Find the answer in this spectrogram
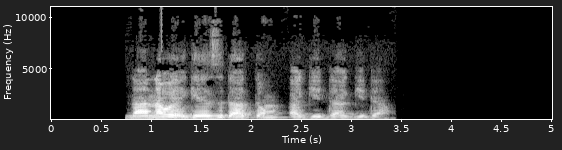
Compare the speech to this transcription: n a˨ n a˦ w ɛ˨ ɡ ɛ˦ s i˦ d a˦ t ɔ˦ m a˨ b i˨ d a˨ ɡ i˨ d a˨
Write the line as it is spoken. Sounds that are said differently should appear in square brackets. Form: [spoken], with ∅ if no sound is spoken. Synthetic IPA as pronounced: n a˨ n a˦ w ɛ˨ ɡ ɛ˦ [z] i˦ d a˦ t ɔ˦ m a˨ [ɡ] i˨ d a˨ ɡ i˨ d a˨

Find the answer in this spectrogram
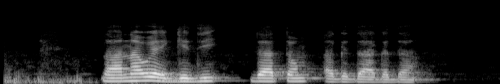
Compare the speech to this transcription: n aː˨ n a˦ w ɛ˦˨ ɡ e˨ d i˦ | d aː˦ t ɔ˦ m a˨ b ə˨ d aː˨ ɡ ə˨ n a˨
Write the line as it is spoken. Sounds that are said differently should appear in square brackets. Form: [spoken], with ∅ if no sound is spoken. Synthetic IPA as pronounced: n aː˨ n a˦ w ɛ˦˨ ɡ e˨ d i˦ | d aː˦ t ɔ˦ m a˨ [ɡ] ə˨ d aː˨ ɡ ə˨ [d] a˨

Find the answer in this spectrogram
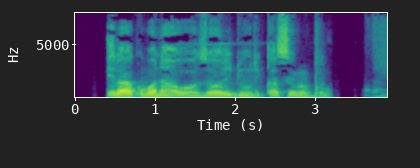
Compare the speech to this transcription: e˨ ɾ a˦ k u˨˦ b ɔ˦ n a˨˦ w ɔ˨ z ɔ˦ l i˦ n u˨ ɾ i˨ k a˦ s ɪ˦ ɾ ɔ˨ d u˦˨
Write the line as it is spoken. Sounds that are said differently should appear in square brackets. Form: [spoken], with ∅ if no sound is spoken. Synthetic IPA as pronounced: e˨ ɾ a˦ k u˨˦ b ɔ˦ n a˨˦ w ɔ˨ z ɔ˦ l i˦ [d] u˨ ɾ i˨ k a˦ s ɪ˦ ɾ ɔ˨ d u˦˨

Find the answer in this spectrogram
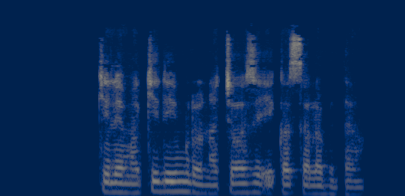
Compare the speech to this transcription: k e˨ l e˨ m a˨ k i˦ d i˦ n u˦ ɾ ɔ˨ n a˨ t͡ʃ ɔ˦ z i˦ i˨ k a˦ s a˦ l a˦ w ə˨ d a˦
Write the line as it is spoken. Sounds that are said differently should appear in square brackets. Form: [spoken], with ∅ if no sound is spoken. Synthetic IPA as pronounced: k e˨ l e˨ m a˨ k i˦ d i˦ [m] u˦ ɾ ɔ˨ n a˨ t͡ʃ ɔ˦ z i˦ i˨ k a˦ s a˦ l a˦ [b] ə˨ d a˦

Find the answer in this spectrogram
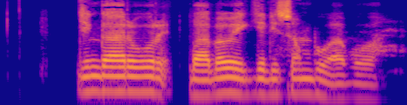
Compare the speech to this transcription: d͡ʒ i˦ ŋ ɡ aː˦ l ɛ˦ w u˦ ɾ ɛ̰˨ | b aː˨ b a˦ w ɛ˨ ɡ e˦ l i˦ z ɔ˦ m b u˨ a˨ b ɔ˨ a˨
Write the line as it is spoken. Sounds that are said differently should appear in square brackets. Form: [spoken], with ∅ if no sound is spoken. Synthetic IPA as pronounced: d͡ʒ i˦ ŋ ɡ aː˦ [ɾ] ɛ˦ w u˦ ɾ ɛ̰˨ | b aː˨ b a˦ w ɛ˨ ɡ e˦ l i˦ [s] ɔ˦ m b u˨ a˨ b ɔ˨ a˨

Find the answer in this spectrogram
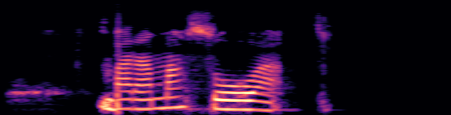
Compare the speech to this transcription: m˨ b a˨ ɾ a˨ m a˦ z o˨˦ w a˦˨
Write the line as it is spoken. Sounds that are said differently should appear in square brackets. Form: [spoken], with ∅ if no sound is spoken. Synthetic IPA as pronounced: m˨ b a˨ ɾ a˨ m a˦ [s] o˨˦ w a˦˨

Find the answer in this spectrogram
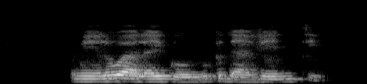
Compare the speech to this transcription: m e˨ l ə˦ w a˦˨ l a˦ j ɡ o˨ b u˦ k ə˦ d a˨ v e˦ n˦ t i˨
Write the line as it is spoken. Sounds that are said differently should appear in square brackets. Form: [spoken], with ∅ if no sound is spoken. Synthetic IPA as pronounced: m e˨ l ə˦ w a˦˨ l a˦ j ɡ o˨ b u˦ k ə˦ d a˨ v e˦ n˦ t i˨

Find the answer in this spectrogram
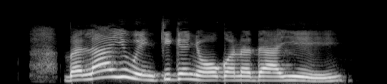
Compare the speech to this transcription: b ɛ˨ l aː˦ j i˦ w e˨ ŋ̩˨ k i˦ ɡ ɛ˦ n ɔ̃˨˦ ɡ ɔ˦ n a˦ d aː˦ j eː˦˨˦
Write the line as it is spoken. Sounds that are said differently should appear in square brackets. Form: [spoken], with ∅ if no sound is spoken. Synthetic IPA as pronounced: b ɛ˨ l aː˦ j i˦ w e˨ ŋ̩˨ k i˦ ɡ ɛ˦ [ɲ] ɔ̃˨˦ ɡ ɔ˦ n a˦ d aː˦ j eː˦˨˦

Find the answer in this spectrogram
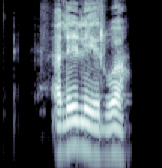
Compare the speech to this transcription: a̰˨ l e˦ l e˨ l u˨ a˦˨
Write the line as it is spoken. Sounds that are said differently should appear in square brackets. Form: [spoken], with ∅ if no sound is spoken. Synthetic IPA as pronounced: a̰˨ l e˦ l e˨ [ɾ] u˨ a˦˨

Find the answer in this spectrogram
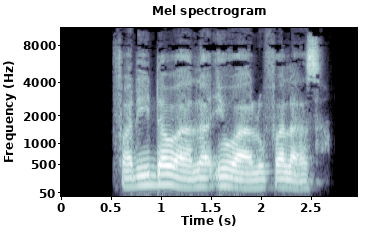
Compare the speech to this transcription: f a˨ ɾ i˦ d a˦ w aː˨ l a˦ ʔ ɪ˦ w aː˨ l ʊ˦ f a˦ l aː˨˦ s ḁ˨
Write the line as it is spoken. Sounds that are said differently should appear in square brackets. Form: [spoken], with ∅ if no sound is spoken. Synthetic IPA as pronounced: f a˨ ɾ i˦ d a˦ w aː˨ l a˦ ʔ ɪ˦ w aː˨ l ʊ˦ f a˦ l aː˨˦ s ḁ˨

